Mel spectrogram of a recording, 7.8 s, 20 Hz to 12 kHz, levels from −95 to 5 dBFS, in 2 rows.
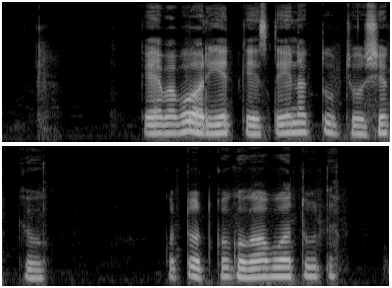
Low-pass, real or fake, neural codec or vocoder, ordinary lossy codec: none; real; none; none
